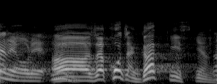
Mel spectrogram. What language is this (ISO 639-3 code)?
jpn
